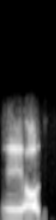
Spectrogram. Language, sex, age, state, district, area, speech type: Nepali, male, 18-30, West Bengal, Darjeeling, rural, conversation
